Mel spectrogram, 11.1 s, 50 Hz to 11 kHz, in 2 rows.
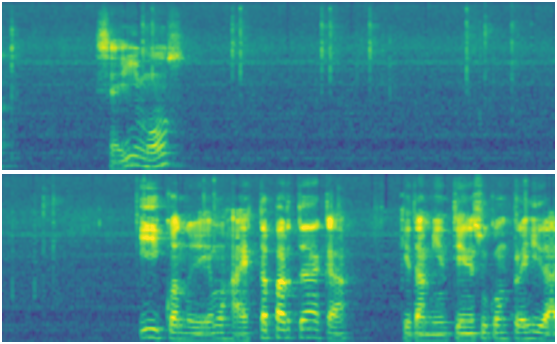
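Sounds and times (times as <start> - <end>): low electrical hum: 0.0 - 11.0
computer mouse clicks: 2.3 - 2.6, 3.2 - 4.0, 4.6 - 7.0.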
